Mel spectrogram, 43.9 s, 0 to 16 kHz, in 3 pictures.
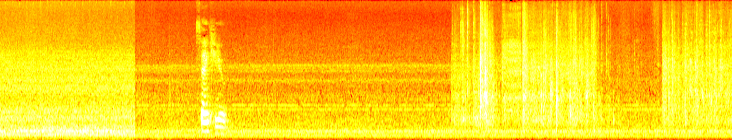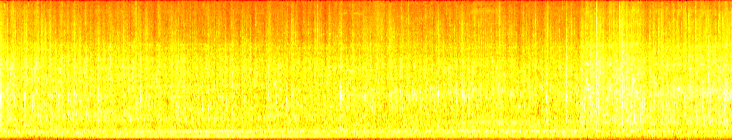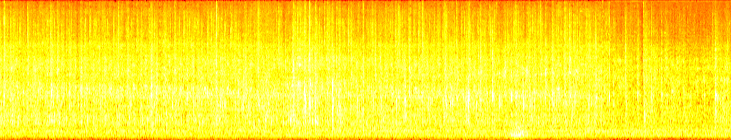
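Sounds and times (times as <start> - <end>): robot servo motors whirring: 9.5 - 12.0, 20.0 - 41.6
small ticks and clatter: 13.2 - 43.9.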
